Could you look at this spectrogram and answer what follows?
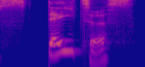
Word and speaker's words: status: he cares more about status than money status status status just remember it's an a status it's not status everybody will understand you if you say status and they will never correct you but it's not status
